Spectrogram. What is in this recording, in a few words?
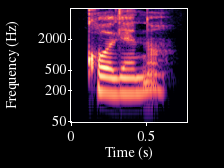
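"koljeno", Croatian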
